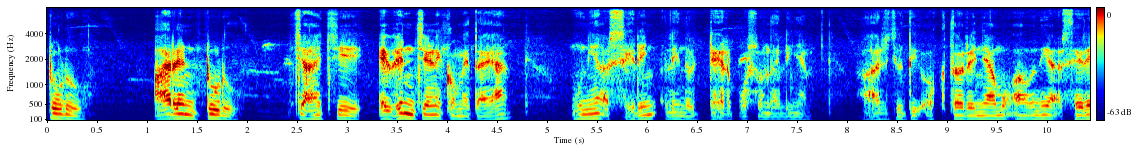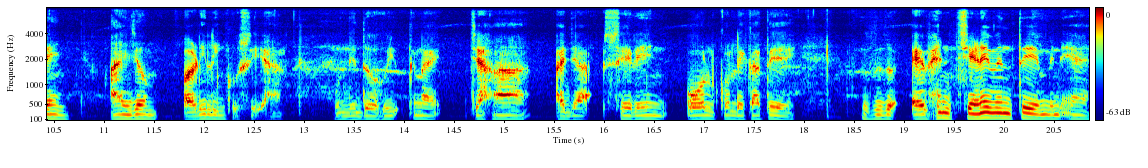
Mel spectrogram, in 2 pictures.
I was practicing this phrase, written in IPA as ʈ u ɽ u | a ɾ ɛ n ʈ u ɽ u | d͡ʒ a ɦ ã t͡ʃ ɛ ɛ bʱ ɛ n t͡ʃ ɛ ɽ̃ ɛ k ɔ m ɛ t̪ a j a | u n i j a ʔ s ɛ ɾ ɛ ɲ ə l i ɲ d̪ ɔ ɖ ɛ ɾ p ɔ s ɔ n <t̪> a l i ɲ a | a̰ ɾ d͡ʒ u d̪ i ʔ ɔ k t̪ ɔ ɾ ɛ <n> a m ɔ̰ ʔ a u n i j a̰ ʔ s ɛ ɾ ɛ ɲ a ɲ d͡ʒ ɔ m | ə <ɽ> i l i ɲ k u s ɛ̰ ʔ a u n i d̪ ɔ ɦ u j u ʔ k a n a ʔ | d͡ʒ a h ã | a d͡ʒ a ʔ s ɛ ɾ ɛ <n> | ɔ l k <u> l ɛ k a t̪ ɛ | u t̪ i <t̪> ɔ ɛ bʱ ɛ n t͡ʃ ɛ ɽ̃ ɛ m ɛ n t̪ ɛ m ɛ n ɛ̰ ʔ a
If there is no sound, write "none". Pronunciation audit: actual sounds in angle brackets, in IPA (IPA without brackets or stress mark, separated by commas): d̪, ɲ, ɽ, ɲ, ɔ, d̪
